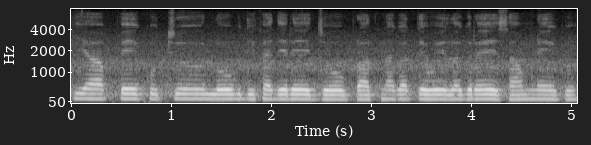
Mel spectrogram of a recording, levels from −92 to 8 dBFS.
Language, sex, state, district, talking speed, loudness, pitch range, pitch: Hindi, male, Gujarat, Gandhinagar, 190 wpm, -14 LUFS, 140-150 Hz, 145 Hz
